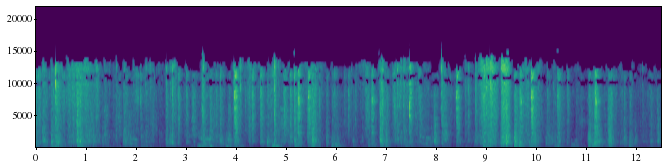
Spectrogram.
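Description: Wooden boards knocking and clattering against each other and the rack as lumber is pulled out and sorted, in irregular clusters of knocks, with a few short squeaks that drop in pitch.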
